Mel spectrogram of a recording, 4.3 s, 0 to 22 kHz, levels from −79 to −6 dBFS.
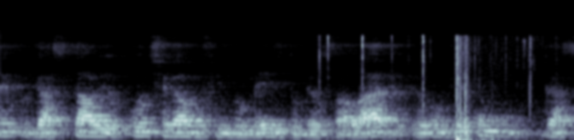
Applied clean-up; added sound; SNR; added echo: none; Crack; 11 dB; reverberation time 0.7 s.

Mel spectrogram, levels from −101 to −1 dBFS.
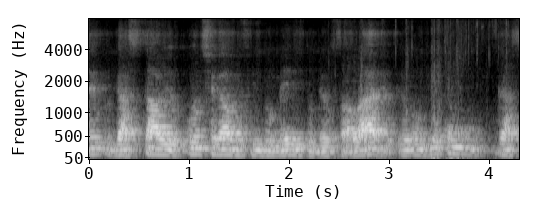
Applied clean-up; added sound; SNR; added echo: neural separator model SepFormer DNS4.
